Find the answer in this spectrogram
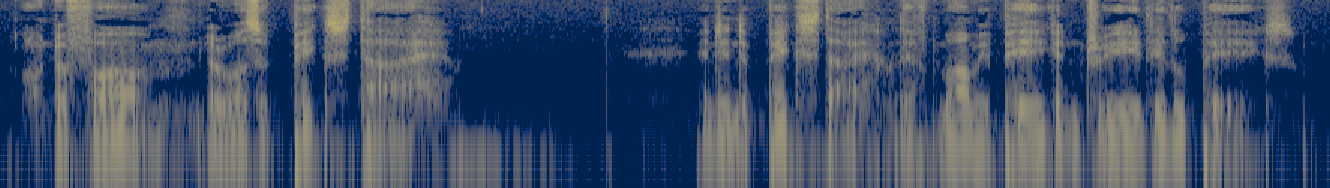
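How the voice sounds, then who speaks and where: A man with a very deep, low pitch and a dark, mellow, somewhat breathy tone talks at a very slow pace with long, frequent pauses and fairly even intonation, on a very clean recording with a silent background. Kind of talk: bedtime story reading, ASMR.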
